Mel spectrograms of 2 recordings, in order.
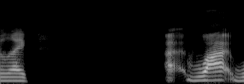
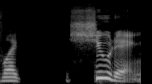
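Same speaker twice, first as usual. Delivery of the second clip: normal talking voice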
